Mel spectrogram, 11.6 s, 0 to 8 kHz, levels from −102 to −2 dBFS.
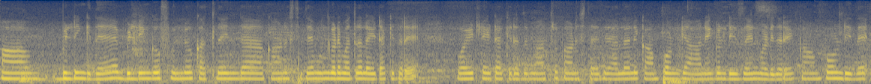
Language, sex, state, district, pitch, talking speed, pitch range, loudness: Kannada, female, Karnataka, Mysore, 200 Hz, 135 wpm, 195-205 Hz, -15 LUFS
